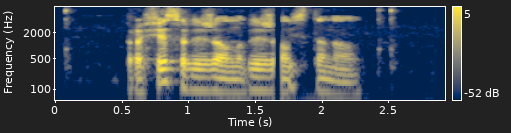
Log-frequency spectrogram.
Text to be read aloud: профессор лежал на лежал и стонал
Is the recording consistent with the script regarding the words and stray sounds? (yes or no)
no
